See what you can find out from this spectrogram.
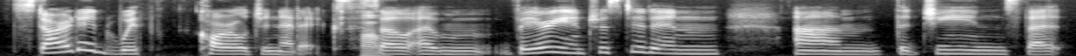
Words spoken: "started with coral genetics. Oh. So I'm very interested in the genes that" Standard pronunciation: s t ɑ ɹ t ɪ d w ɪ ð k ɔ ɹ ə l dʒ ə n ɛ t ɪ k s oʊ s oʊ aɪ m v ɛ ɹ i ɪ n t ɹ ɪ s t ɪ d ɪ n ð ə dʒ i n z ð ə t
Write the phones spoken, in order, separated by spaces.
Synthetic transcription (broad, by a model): s t ɑ ɹ t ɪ d w ɪ ð k ɔ ɹ l dʒ ə n ɛ t ɪ k s oʊ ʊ aɪ m v ɛ ɹ i ɪ n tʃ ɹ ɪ s t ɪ d ɪ n ð ə dʒ i n z ð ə t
